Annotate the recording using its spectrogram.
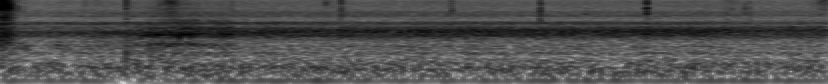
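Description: Steady, even background hiss with no speech, like room noise from a fan or air conditioner picked up by the microphone.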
